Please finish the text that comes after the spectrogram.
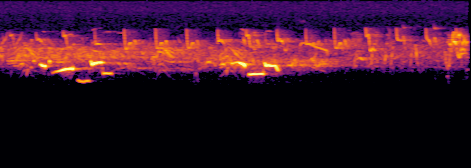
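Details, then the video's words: A Eurasian Golden Oriole gives two short, fluty whistled phrases about two seconds apart, rising above a dense, high twittering chorus of other birds. "Eurasian golden Oriole (Oriolus oriolus)"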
